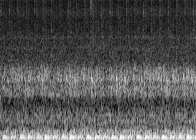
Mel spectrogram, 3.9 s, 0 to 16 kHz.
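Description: An M1152 Humvee engine idles steadily with a low, even, throbbing rumble, close and unbroken, with no voices.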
